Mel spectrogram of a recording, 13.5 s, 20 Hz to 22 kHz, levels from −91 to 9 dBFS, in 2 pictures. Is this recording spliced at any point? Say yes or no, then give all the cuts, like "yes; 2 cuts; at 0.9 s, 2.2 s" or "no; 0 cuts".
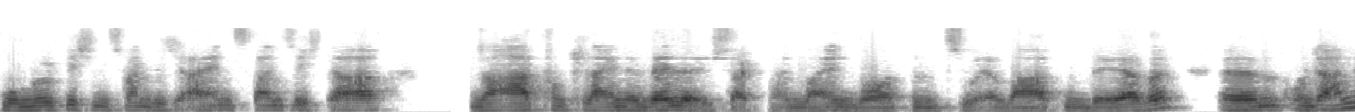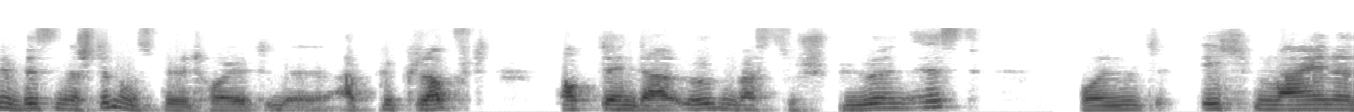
yes; 1 cut; at 6.0 s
